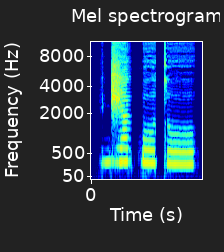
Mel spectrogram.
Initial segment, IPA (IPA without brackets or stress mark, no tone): d͡ʒ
